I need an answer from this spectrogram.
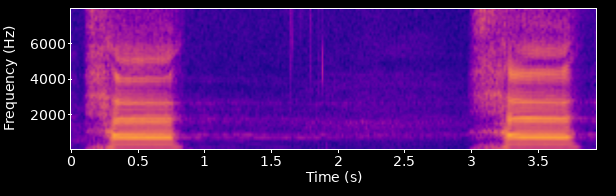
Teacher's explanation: Ha. Nah, khasnya huruf ha itu juga ada hames. Hames itu nafas yang mengalir.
